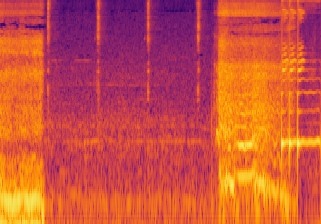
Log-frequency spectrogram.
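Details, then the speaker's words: Loud rough snore, then about three seconds of near silence, then a noisy snorting resumption of breathing: snoring with a breathing pause, the pattern presented as needing a doctor (possible sleep apnea). "This is when you need to see a doctor."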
